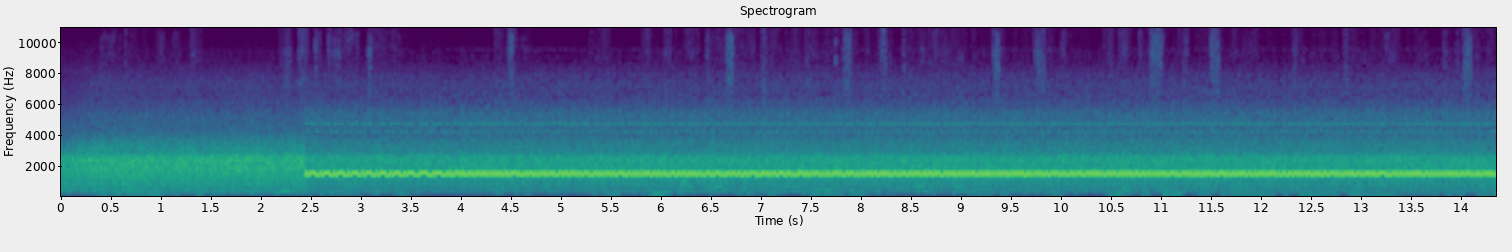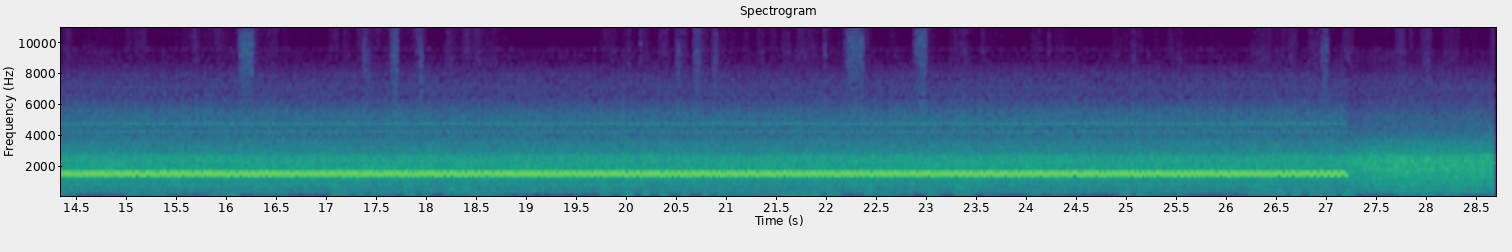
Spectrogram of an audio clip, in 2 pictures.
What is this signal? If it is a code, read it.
NAVTEX (SITOR-B), 100 baud, 170 Hz shift, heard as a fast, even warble, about 1500 Hz centre, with radio static and speech in English. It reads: 5HFUI QJRZU GVSUB ZWRWT NCWX7 C3ELC OYX9H 66HNZ COR55 WN7PY 4WSZV 69VGT 43SYC JZMZF H0C10 CVETK GAIVE QBMC1 LDW22 X249A IOBRO PPNUP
